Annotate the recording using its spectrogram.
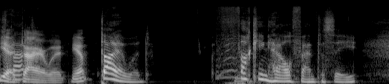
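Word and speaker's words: Dyrwood: Is that how you pronounce that? Yeah, Direwood.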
